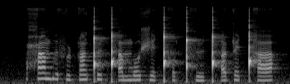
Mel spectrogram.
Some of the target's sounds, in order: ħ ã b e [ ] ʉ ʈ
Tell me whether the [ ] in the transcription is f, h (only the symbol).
f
